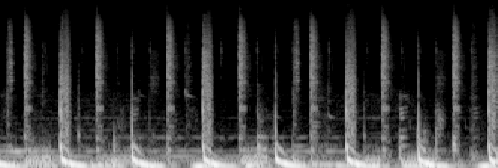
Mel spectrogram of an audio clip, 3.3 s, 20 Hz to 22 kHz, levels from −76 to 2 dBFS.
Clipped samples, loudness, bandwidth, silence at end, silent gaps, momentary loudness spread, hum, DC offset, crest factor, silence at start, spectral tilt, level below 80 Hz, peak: under 0.1%; -12 LUFS; 14 kHz; 0 s; none; 2 LU; none; under 0.1%; 10 dB; 0 s; -6 dB/octave; -12 dBFS; 0 dBFS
